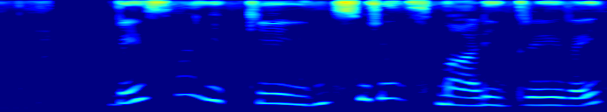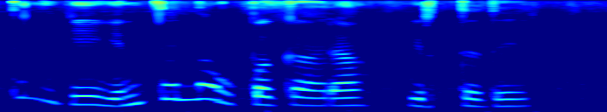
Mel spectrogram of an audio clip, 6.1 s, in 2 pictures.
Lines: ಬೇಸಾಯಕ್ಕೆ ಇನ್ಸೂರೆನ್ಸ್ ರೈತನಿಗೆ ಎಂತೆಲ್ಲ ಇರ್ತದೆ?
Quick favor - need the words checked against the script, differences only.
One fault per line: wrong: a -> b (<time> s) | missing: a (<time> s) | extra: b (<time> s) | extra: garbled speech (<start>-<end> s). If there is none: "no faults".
extra: ಮಾಡಿದ್ರೆ (2.2 s)
extra: ಉಪಕಾರ (4.1 s)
